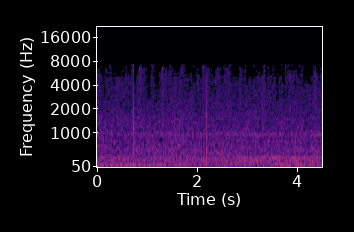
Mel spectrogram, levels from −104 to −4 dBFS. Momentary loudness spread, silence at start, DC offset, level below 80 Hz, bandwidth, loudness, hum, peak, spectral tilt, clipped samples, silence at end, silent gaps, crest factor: 2 LU; 0 s; under 0.1%; -74 dBFS; 7.4 kHz; -60 LUFS; none; -36 dBFS; -5 dB/octave; under 0.1%; 0 s; none; 24 dB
